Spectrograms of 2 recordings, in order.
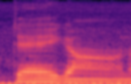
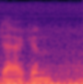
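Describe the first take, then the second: First: The first vowel differs from the vowel in dragon. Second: The first vowel matches the vowel in dragon. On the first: The speaker calls it right. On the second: The speaker calls it wrong.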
